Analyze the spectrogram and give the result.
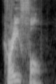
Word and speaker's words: grateful: grateful 感激这个单词 gray 饱满，同时 t 不发音，在音标当中 t 跟 f 是连接在一起，两个辅音在一起，那么只用发后面一个，但气流要阻塞，因为前面是元音叫做 grateful ful，事实上直接在美式发音可以发成 fl，叫 full，叫做 grateful。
